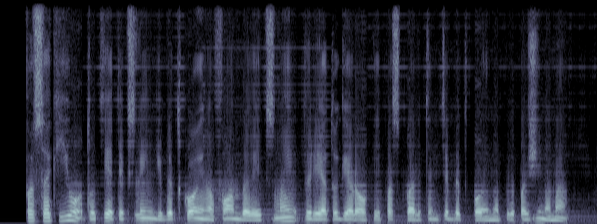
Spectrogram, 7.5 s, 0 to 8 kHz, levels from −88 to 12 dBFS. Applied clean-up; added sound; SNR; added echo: neural separator model SepFormer DNS4.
